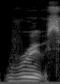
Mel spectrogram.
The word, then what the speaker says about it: Reuss: But here's the thing: there was a young senator from Wisconsin, Henry Roos. It's spelled Reuss, I believe.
